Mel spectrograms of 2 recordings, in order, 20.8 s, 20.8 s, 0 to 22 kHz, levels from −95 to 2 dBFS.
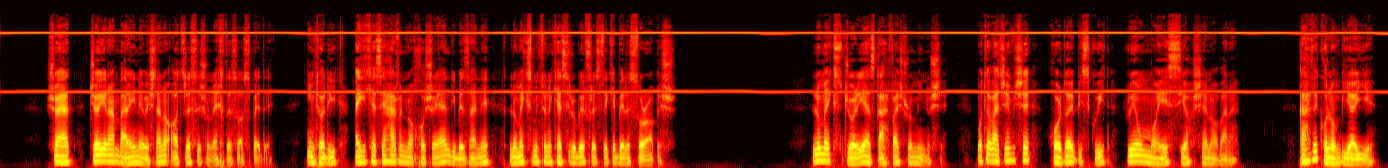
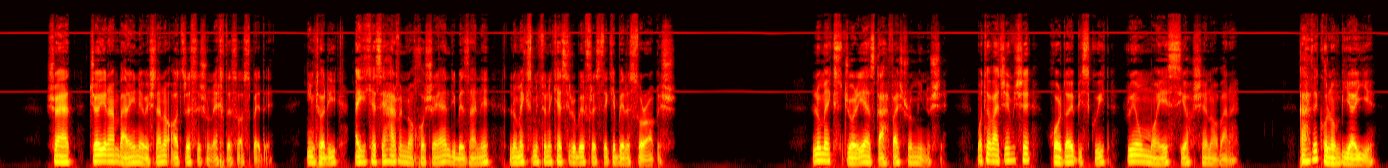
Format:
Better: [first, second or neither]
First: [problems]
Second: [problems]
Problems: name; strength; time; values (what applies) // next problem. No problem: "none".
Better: second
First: high-pitched whine; loud; throughout; 10.5 kHz, 8 dB below the speech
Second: high-pitched whine; faint; throughout; 10.5 kHz, 30 dB below the speech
